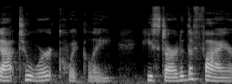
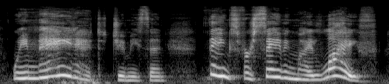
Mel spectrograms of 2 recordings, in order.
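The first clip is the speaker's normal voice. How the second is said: loud, breathless relief; relieved; 8 semitones higher, 10 dB louder than usual. A narrator's reading. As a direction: gasp out the relief. Relief after landing.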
